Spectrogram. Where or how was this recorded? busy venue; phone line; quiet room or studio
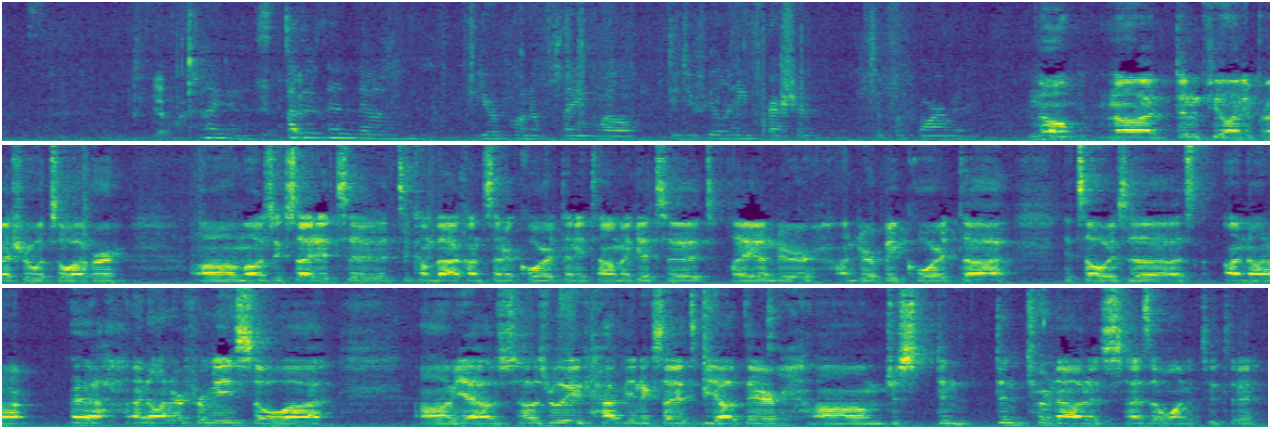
busy venue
